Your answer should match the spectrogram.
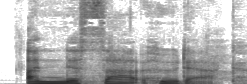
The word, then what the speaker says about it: Anissa Hudak: Anissa Hudak. – Anissa Hudak. H-U-D-A-K.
